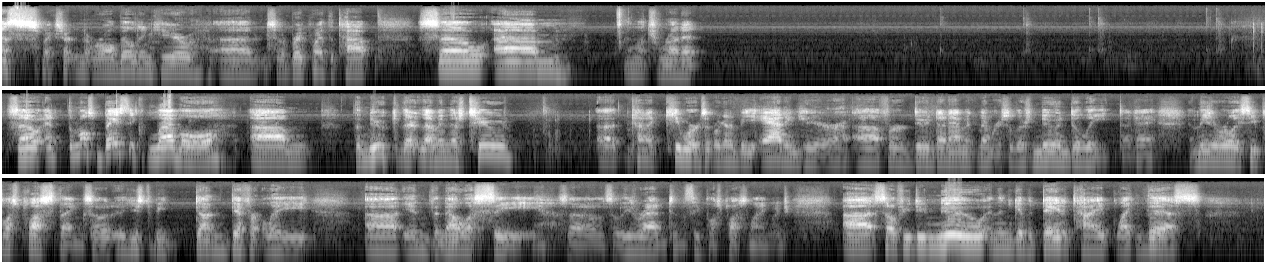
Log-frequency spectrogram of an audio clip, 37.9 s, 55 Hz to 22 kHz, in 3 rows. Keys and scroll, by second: 13.1 ctrl+b, 13.3 F10.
